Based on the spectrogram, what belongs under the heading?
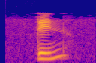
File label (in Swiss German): "dinn", Bas Rhin; vin; mince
